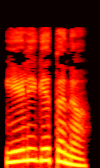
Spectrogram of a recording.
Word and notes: ಏಳಿಗೆತನ: Kannada

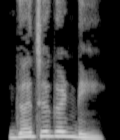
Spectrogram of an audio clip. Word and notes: ಗಜಕಡ್ಡಿ: gaja kaḍḍi

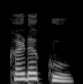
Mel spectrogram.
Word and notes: ಖಡಕು: kannada

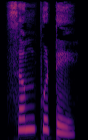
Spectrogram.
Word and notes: ಸೊಂಪಿಡಿ: sompiḍi

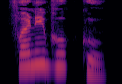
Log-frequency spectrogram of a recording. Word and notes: ಫಣಿಭೋಗ: phaṇi bhōga

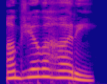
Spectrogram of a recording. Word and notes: ಅಭ್ಯವಹಾರ: abhyavahāra

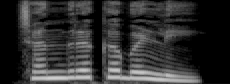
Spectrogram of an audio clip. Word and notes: ಚಂದ್ರಕಬಳ: kannada; candra kabala

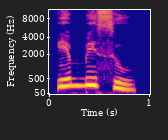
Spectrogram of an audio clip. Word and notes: ಎಬ್ಬಿಸು: ebbisu

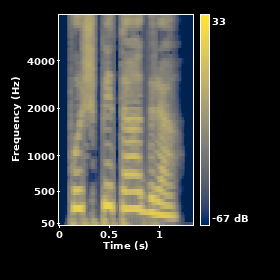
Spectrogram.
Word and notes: ಪುಷ್ಪಿತಾಗ್ರ: puṣpitāgra

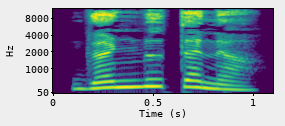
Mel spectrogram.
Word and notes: ಕೊಂಡಿತನ: kannada

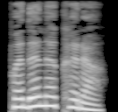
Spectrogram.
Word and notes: ಪತನಕಾರಿ: patanakāri

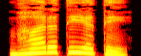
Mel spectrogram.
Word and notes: ಭೃತ್ಯತೆ: bhřtyate; kannada

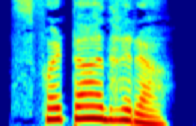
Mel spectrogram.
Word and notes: ಸ್ಫಟಾಧರ: kannada

